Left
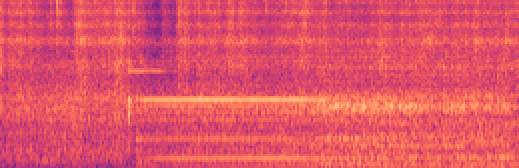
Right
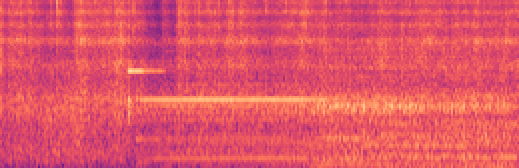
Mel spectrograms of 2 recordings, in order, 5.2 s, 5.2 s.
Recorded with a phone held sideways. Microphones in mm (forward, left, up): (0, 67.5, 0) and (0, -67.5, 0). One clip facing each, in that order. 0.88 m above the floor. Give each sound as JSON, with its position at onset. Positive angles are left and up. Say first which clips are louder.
{"t": 1.3, "sound": "a microwave", "louder": "even", "side_deg": 15, "distance_m": 0.6}
{"t": 3.1, "sound": "a squeak", "louder": "even", "side_deg": -10, "distance_m": 6.5}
